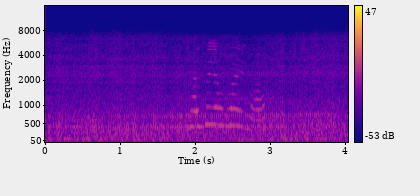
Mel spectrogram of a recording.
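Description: Strong wind buffeting the microphone while a Honda CBR250RR motorcycle is ridden at a steady speed, with the engine running underneath the wind noise. The rumble is heavy and continuous, from the gusty crosswind on a high bridge.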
